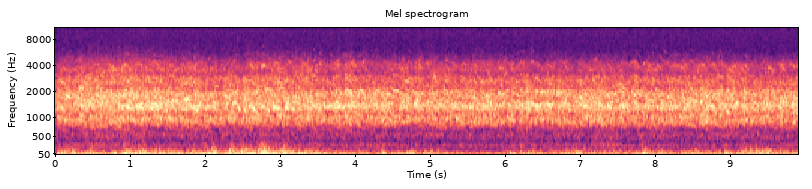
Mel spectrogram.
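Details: Thousands of Greater white-fronted geese in winter south of Uvalde, South Texas, with pelicans taking off among them; dense, continuous honking chorus from many birds at once, over a steady low rumble.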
